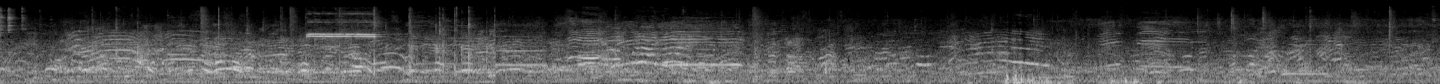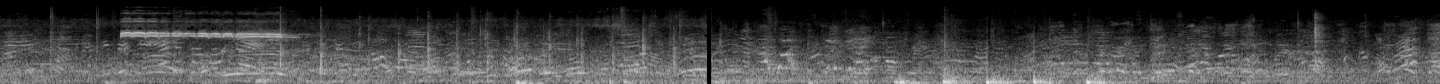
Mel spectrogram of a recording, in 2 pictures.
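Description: Spectators and coaches chatter and call out outdoors.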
